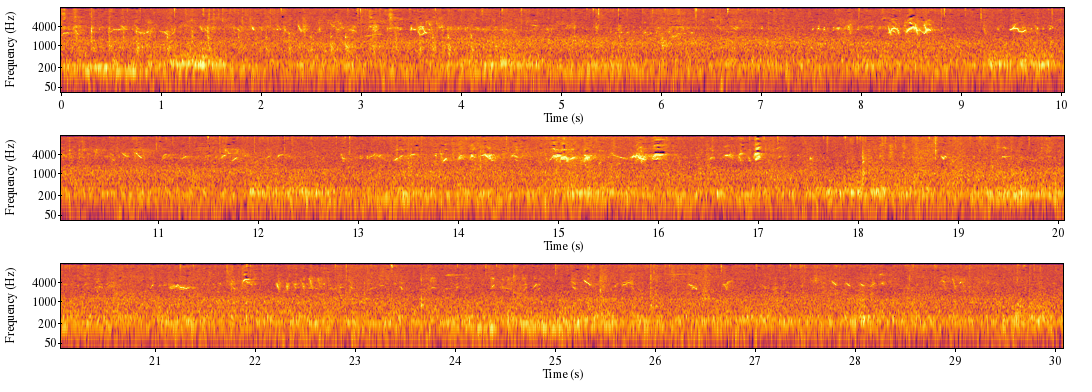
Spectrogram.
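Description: Faint, short, high bird chirps scattered through, most of them clustered in the middle, over a low steady hum.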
